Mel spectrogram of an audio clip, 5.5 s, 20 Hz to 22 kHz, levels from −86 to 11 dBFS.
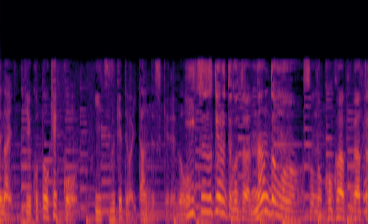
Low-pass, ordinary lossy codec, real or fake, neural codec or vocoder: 7.2 kHz; none; real; none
